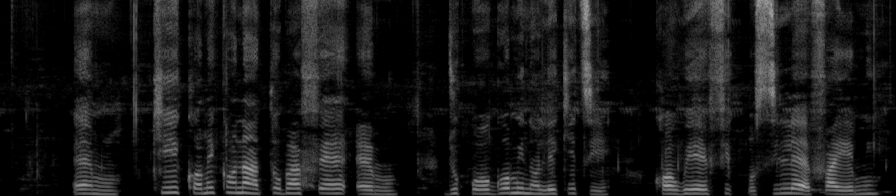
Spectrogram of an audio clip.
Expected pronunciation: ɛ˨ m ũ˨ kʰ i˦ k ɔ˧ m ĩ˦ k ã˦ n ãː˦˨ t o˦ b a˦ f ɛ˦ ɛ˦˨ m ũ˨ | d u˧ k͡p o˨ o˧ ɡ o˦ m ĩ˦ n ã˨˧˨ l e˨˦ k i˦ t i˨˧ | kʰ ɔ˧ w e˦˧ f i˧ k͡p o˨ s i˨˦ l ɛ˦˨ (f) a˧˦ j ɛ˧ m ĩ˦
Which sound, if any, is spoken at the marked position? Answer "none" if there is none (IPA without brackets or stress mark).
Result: f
